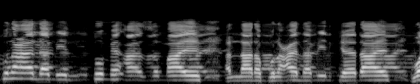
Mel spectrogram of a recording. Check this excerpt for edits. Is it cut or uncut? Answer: uncut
